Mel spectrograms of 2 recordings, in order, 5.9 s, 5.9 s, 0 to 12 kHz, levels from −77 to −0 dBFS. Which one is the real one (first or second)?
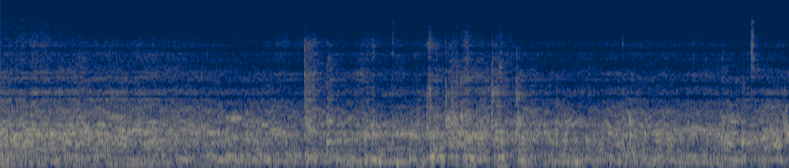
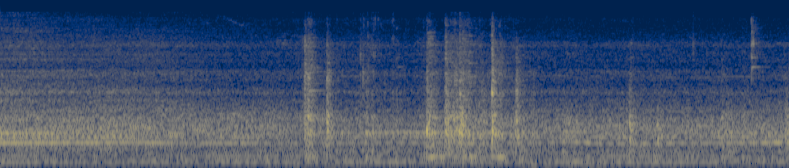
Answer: second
